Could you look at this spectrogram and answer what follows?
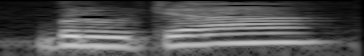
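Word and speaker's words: Bruggia: بروجا، تلفظ ایتالیایی بروژ، بروژز، شهر معروف بلژیک که در زمان دانته از امروز به دریا نزدیکتر بود.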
